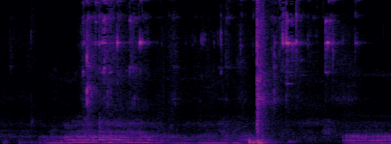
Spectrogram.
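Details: Great Pyrenees and Tibetan Mastiff playing tug of war, low rumbling growls with harmonic bands sliding and wavering, brief pause then growling resumes, with sharp clattering thumps around the middle.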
